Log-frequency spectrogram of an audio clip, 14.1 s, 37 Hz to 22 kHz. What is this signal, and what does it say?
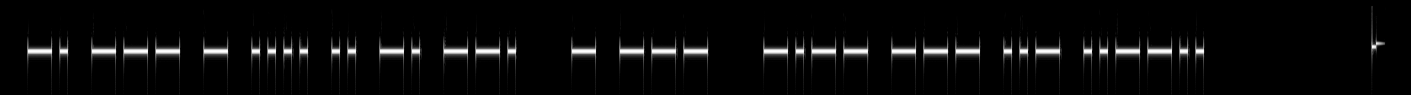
Morse code, heard as a keyed tone, about 15 wpm, 700 Hz. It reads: NOTHING TO YOU?
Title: Sentences from Top 1300 Words 15wpm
